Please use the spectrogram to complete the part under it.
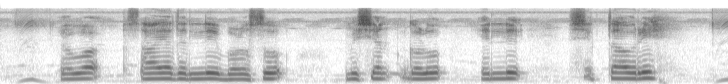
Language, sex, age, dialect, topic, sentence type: Kannada, male, 18-24, Dharwad Kannada, agriculture, question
